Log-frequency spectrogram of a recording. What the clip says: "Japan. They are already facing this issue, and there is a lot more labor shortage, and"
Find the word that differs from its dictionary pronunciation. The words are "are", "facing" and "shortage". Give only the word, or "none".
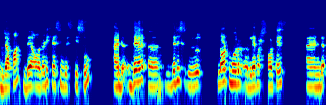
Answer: shortage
